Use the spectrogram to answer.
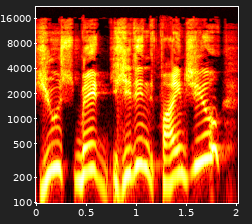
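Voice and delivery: high, astonished disbelief; amazed brother. Retold or imitated. Brother amazed the kid survived, high astonishment. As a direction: gasp it out in disbelief. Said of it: "It's like".

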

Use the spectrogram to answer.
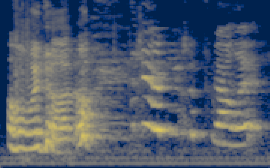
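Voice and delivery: a real laugh breaking through, pitch leaping way up; laughing disgust. Real, not acted. Smelling the dried fish snack and laughing at it. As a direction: laugh it out, can barely get the words through.

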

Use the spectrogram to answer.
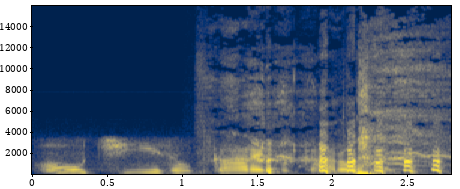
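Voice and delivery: imitated dismayed groan, high-pitched; Ron. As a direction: mimic a man realizing he forgot, voice climbing high. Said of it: "I hear Ron's voice go".

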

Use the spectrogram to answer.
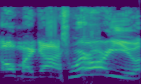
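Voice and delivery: high, loud worried cry; alarmed shout. Acted. Preacher voicing his friend who fears a wreck, alarmed shouting. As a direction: rise into an urgent acted shout.

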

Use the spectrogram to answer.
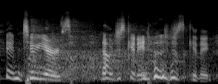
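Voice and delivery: high, laughing tease. Real, not acted. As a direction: joke through real laughter. Joking about the host's compliment.

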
